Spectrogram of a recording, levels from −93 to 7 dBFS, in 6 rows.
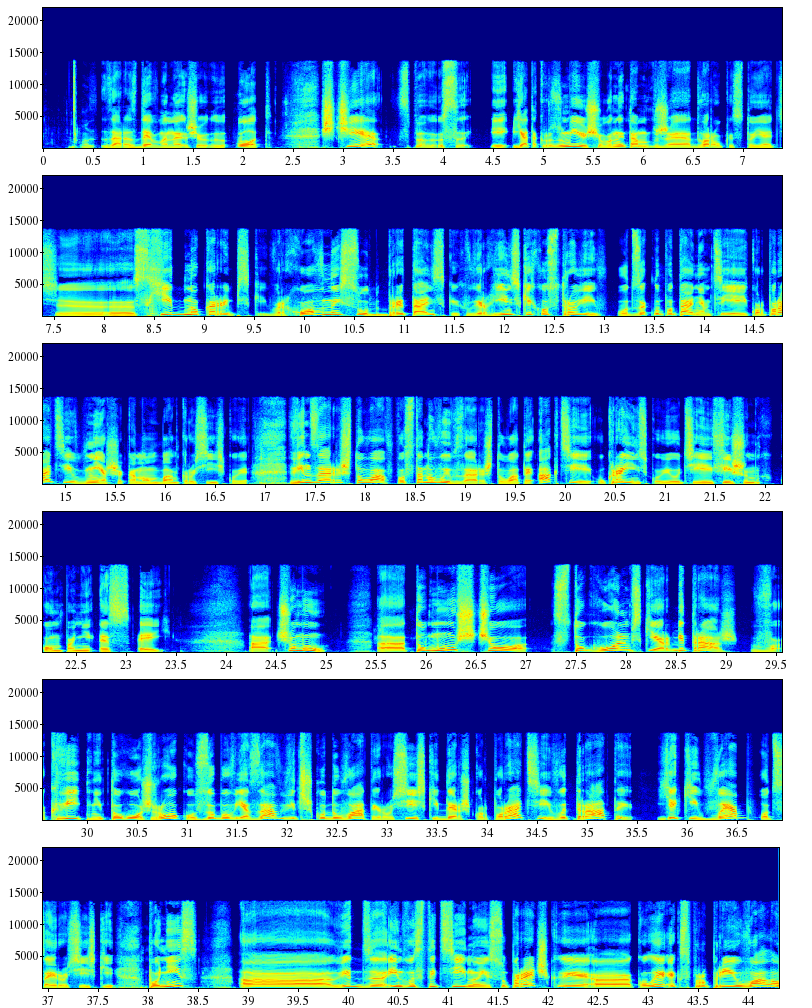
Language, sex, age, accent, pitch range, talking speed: Ukrainian, female, 20-39, native, 175-240 Hz, 90 wpm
